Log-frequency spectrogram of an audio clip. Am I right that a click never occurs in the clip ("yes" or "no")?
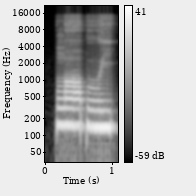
yes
